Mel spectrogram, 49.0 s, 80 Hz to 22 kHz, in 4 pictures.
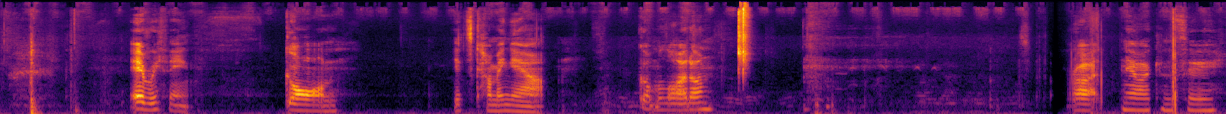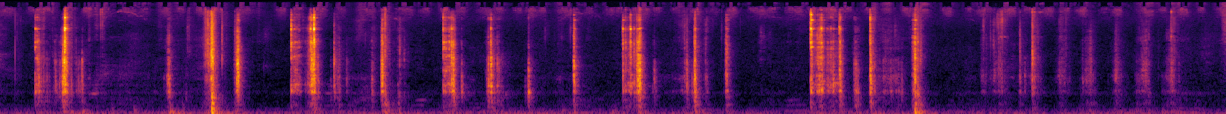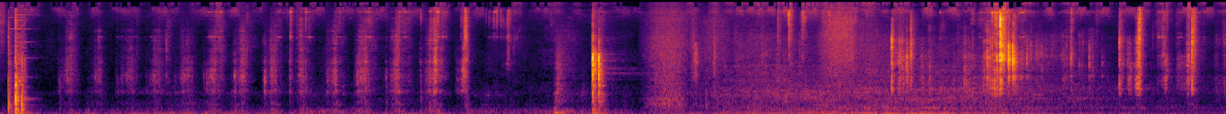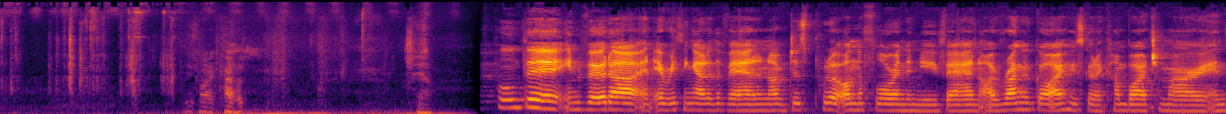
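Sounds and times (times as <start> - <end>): low scraping and rustling: 30.9 - 35.6
metal tools clicking and clinking: 33.4 - 38.9.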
